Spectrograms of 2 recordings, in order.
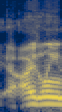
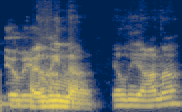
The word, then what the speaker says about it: Ileana: Yeah, if you can, Eileen, if you can, or Eileen, I'm saying that name wrong. Yeah, Ileana.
